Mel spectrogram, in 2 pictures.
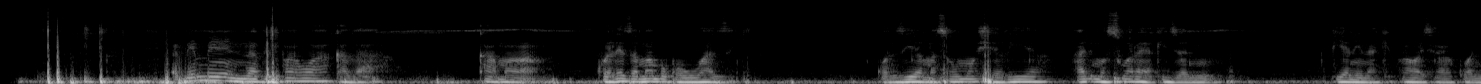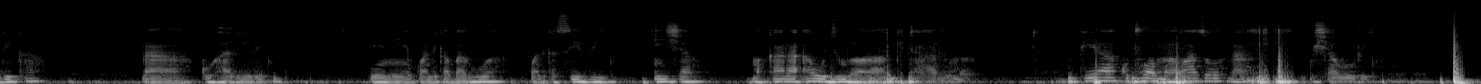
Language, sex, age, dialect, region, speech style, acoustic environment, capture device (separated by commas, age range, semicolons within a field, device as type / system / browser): Swahili, male, 25-34, Kenya - Nairobi Sheng-influenced, Kenya, nervous, nature, desktop / Windows / Chrome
